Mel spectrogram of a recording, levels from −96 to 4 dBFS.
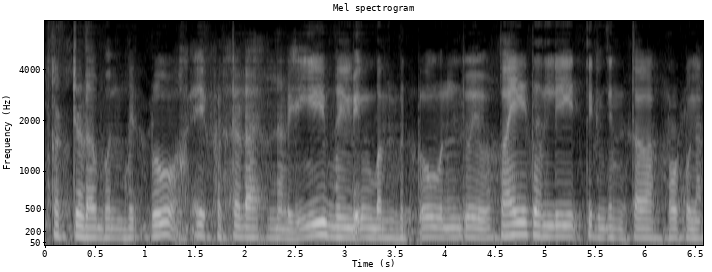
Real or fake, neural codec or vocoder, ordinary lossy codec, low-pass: fake; codec, 16 kHz, 1 kbps, FunCodec, trained on Chinese and English, 50 frames a second; none; none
